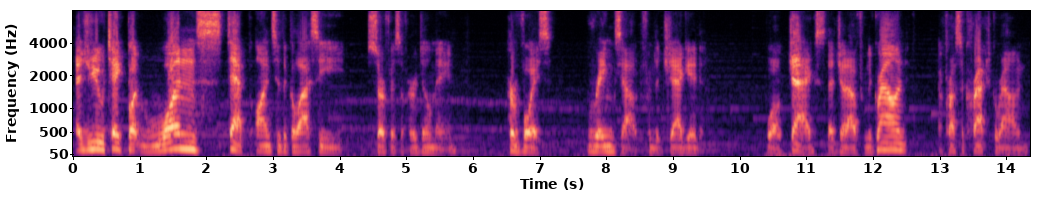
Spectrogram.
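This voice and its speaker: A man with a lowish, bright voice runs a tabletop game as game master. He sets scenes with dramatic pauses, then drops into casual explanation, with faint music behind him. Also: rough recording. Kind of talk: narrating a tabletop game, scripted-sounding description mixed with casual asides.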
